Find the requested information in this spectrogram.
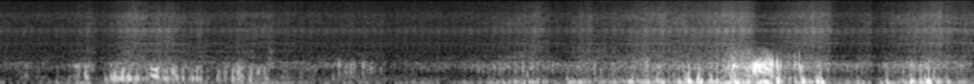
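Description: Low, bubbling rumbles and gurgles rising and falling over several seconds: ordinary stomach growling from gas and fluid moving through the gut.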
